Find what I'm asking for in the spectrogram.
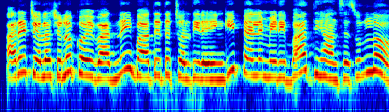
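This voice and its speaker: A woman's voice: extremely high pitch, fairly quick, pushed and bright. A woman voicing a bossy, proud middle-aged mother-in-law in a cartoon, speaking in a commanding and boastful way. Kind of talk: cartoon voice acting.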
